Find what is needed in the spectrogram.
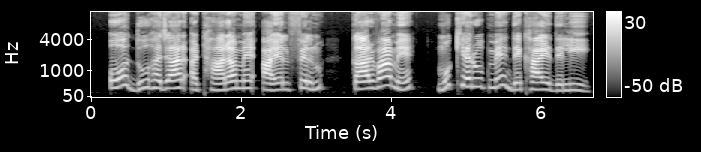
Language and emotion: Maithili, neutral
